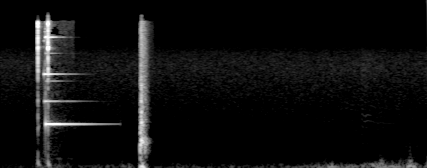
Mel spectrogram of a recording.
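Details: A bright ringing metallic ding sustains for about a second, followed by a dull knock and quiet low rumbling, with no animal voice heard.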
